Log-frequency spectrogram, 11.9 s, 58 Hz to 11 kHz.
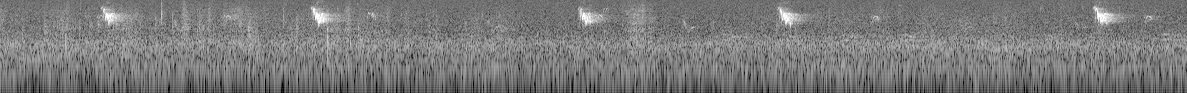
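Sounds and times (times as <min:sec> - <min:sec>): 
background hiss: 0:00.0 - 0:11.4
Eurasian tree sparrow Passer montanus chirps: 0:01.0 - 0:01.4, 0:05.8 - 0:06.2, 0:07.8 - 0:08.1, 0:10.8 - 0:11.2.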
